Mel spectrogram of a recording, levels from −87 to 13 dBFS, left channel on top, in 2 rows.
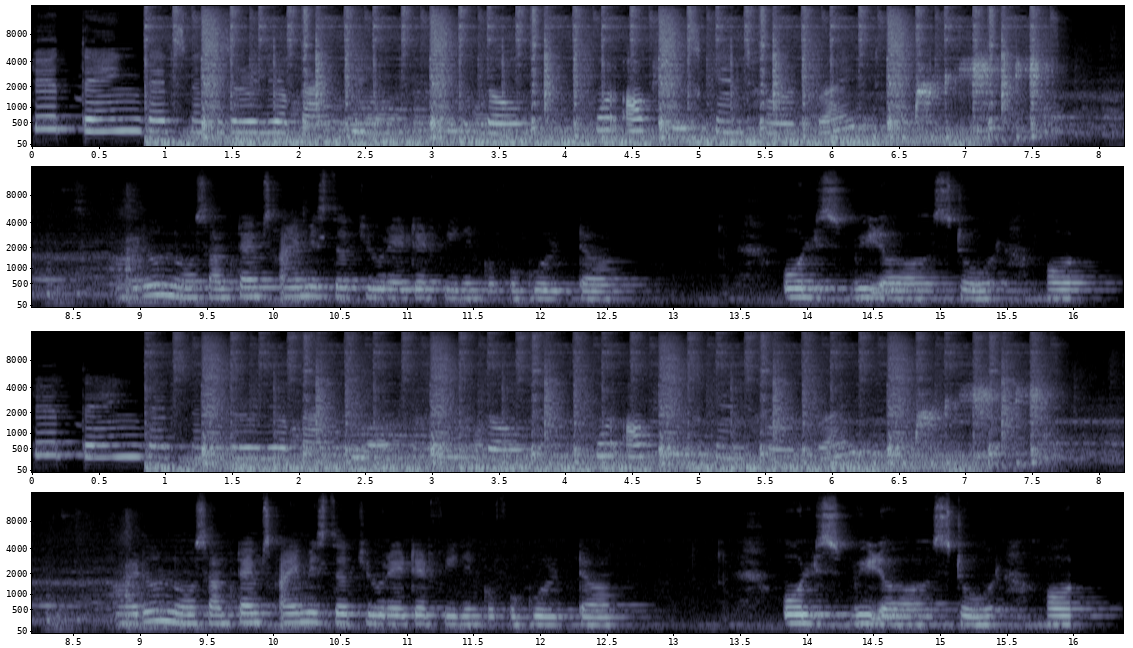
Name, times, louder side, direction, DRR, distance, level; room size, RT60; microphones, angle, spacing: voice 1, 0.0-3.7 4.2-6.2 6.9-7.2 7.6-8.5, left 4 dB, 80° left, 14 dB, 0.6 m, -34 dB
sound 1, 0.8-7.7, left 4 dB, 40° left, 1.0 m, -31 dB
Boat Water vehicle, 1.1-7.1, left 1 dB, 25° right, 2.6 m, -37 dB
sound 2, 1.9-8.9, equal, 85° right, 2.3 m, -42 dB
voice 2, 8.8-12.6 13.5-16.0, right 3 dB, 55° right, 10 dB, 0.7 m, -32 dB
10.5 x 6.5 x 3.6 m, 0.69 s
head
